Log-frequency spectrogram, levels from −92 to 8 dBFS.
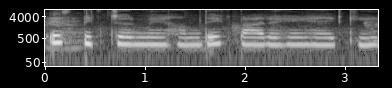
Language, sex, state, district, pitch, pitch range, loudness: Hindi, female, Bihar, Kaimur, 275 Hz, 270-290 Hz, -20 LUFS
